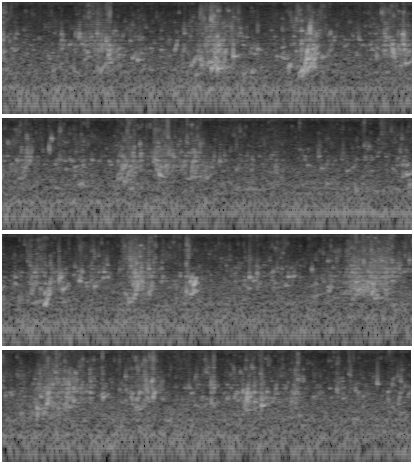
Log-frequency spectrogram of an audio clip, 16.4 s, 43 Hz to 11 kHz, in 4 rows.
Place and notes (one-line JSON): {"title": "Maintenon, France - The Eure river", "date": "2016-07-26 23:05:00", "description": "The Eure river and the small stream, the Guéreau river. Recorded at night as there's very very very much planes in Maintenon. It was extremely hard to record.", "latitude": "48.59", "longitude": "1.58", "altitude": "102", "timezone": "Europe/Paris"}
